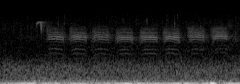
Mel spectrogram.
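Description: Quiet outdoor winter woodland ambience at the Oak Hill Trailhead in Cuyahoga Valley National Park on a cold Thanksgiving morning, with snow blanketing the trails: a soft low rumble of wind, while a small bird repeats a thin, high chirp about eight times in an even, quick rhythm. No one speaks.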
